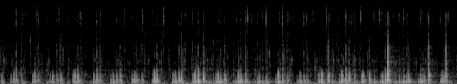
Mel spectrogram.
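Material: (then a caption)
Plastic. Fingertips and rings tap the body of a clear plastic spray bottle with a white trigger head, hollow and seemingly mostly empty, held close to the mic. The taps come in a quick, uneven patter of dull, hollow knocks with a low tone near 200 Hz that die away almost at once. Occasional brighter clicks ring out among them.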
